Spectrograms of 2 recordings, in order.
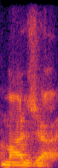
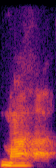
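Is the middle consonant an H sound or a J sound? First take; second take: J sound; H sound. First: The middle consonant is a J sound. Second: The middle consonant is an H sound. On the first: The speaker calls it right. "it's Ma- Maja, M A J A" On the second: The speaker calls it wrong. "everybody thinks it's like Baja"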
